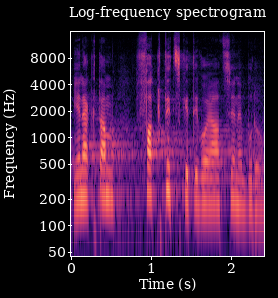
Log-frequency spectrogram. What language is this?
Czech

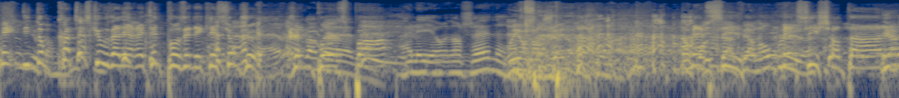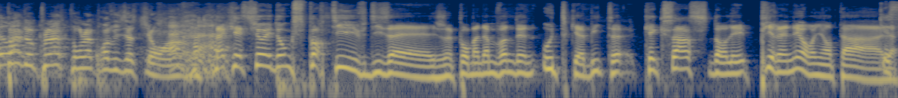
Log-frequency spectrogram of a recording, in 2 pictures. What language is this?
French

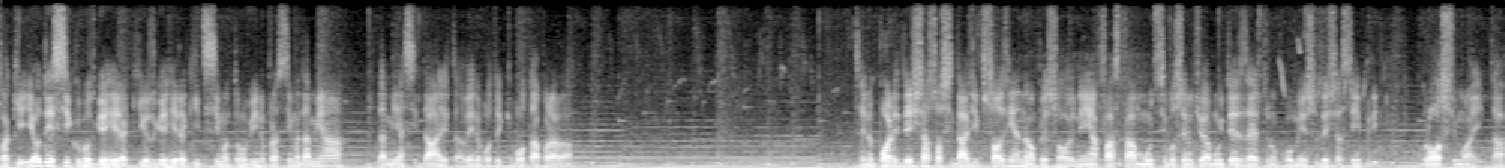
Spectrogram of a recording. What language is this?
Portuguese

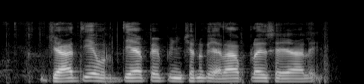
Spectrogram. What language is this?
Telugu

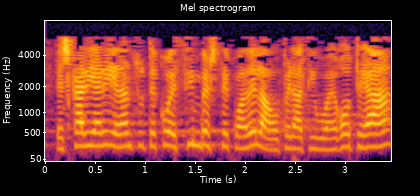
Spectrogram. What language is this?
Basque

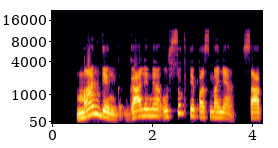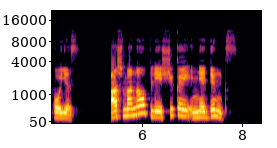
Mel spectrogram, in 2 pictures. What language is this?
Lithuanian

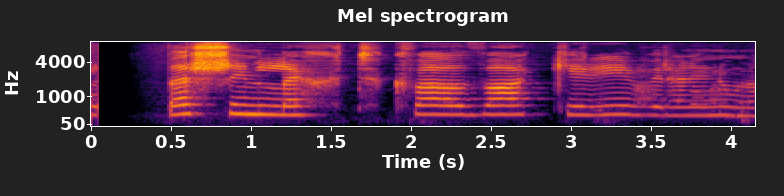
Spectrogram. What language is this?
Icelandic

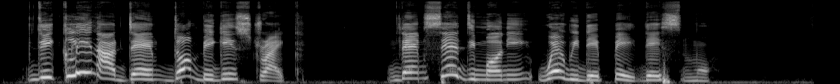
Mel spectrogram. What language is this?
Nigerian Pidgin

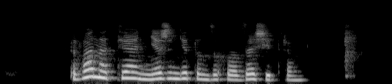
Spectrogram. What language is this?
Chuvash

